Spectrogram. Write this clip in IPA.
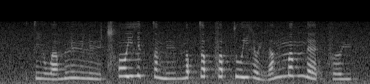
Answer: t̪ iː˨˩ w ɐ˨˧ m l yː˨ l yː˨˩ t͡sʰ ɔː˥ j l ɪ˥ k̚ t̪ ɐ˨ ŋ yː˨ ŋ ɐ˥ p̚ t̪ ɐ˥ p̚ f ɐ˥ p̚ t̪ uː˥ j l ɵ˨˩ ɥ l ɐ˥ ŋ m ɐ˥ m n̪ ɛː˨ k̚ f ɵ˧ ɥ

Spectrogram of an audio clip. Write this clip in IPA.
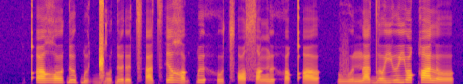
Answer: qʼ ɯ˥ ʁ o˥ ɗ ɯ˥ ɓ ɯ˩ ɡ͡ǁ o˩ ɗ ɨ˩ ɾ ɨ˩ t͡sʼ a˩ t͡sʼ i˥ ʁ ʌ˩ k͡p ɨ˥ h u˩ t͡sʼ ɔ˩ sˤ ʌ˩ ŋ ɨ˩ h o˩ qʼ ʌ˩ | v ɯ˩ n a˥ d ɤ˥ j ɨ˥ j u˥ q a˥ l ɤ˩

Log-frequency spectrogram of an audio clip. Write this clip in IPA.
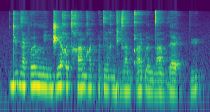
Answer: d y d æ̃ f ɤ lː i n d͡ʒ e χ y t χ ã m ʁ œ̃ t p ə̃ t ĩ ʁ ŋ ɡ i d l ã m qʼ ẽ ɓ ɤ n d ã b r æ kː y

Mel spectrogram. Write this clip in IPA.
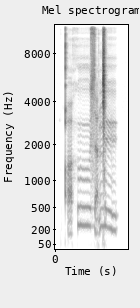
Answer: qʼ ɔ̰ h uː z a̰ ŋ͡ǀ ɨ

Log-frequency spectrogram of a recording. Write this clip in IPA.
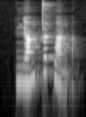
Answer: ɲ a˨˦ m t̪ ə˦˥ t̚ v a̰˧˨ ŋ ʔ

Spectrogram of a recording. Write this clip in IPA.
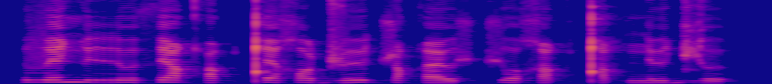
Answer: v ɛ ɲ ʏ r ɵ θ ɛ qʰ o q ǃ ɛ χ ɔ ɖ͡ʐ ø t͡ʃ ɵ q j ɵ ʃ t͡ʃ o χ ɛ q ǃ ə q n ʏ d͡ʑ ɵ

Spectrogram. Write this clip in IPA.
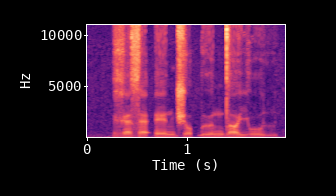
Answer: ɣ ɛ z ɛ ʔ e n d͡ʒ o ɓ ɯ n d ʌ j u ʎ

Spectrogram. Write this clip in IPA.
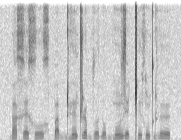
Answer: ɽ a x ɛ x ʊː x p a̰ b ɖʱ ɛ̃ t ɭ ɐ b l ʊ ɗ o bʱ õ z ḛ ǁ ẽ x ũ t ɖʱ øː

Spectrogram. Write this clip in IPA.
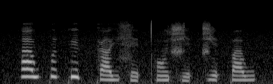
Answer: a˦ w p ə˦ k ẽ˦ t̚ k a˧ j s e˨ ʔ t̪ʰ ɔ̃˧ ɕ e˨ ʔ t͡ɕ e˦ ʔ p a˦ w

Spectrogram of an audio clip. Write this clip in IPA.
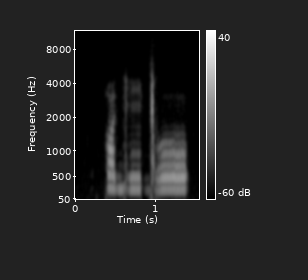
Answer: qʷ i ɡʱ i ɡ͡ǁ o

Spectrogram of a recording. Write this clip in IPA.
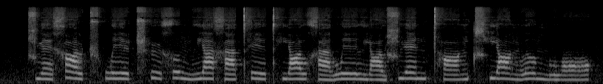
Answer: t͡ɕ ɥ ɛ˨˩ x ɑ˥˨ ʊ̯ ʈ͡ʂʰ w e˦ ɪ̯ ʈ͡ʂʰ ɻ̩˥˨ x ɤ˥˨ ŋ l j ä˦ x ä˨˦ t̪ʰ e˥˨ ɪ̯ t̪ʰ j ɑ˦ ʊ̯ x ä˨˩ l w e˦ ɪ̯ l j ɑ˨˩ ʊ̯ ɕ ɥ ɛ˦ n t̪ʰ ɑ˨˦ ŋ t͡ɕʰ j ɑ˥˨ ŋ l ɤ˥˨ ŋ l w ɔ˨˦

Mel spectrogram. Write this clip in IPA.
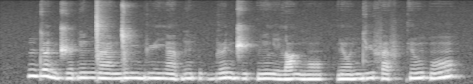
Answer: n d œ n d͡ʒ ø ɗ ĩ ŋ͡ǀ æ̃ ŋ͡ǀ y m b y j æ̃ ɓ ĩ p u ɡ͡b ø n d͡ʒ i p ĩ l i l ɑ ŋ ɡ õ | ɾʲ õ n d y f æ f kʲ ũ p õ

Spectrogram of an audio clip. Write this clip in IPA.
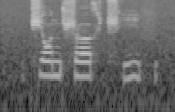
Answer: t͡ɕ ɔ˥ n ʂ ʌː˥ x ʈ͡ʂʰ i˧˥˧ f

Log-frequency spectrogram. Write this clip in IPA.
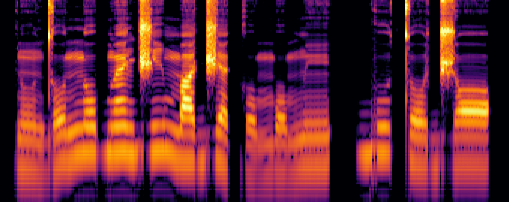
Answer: ɾ ũ˨ d o˨˦ n o˦ b ɛ̃˦ d͡ʒ i˦ m a˦ d͡ʒ ɛ˦˨ k o˨ m o˧ m ĩ˦ | b u˦ t o˧ d͡ʒ ɔ˧

